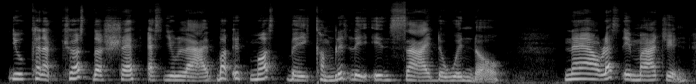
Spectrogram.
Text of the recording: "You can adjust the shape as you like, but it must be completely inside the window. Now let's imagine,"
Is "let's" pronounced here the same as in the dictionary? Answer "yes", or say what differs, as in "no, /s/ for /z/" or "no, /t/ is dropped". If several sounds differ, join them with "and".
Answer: yes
